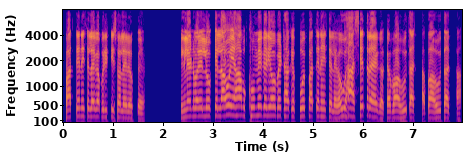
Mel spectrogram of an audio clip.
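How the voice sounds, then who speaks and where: A woman's voice: mid-range voice, a little fast, a bit bright, clear, resonant tone, no echo, rough recording. A woman teaching a class, repeating key words and quizzing her students with constant questions. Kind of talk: classroom lecture.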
